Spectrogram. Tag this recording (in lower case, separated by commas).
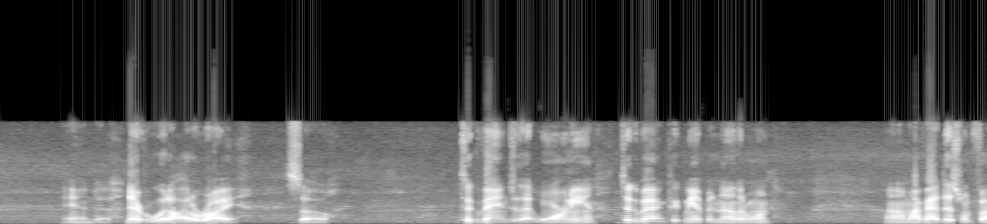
speech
